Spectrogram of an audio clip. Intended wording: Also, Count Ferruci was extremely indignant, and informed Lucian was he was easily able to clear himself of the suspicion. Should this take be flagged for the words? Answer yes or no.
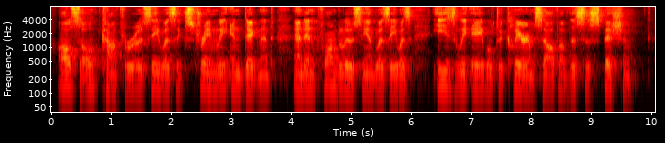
no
